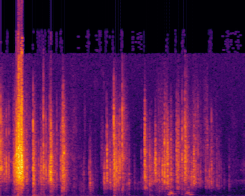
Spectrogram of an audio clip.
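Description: Scratching of a pen writing on paper, a quick irregular series of dry, raspy strokes with brief pauses between them, loud.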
